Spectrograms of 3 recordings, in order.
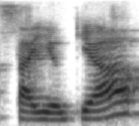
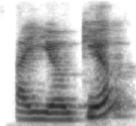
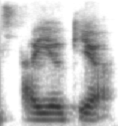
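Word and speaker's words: Sajogyo: It's not Sayogya, but it's Sayogyo, and our organization is named after him, which is Sayogyo Institute.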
